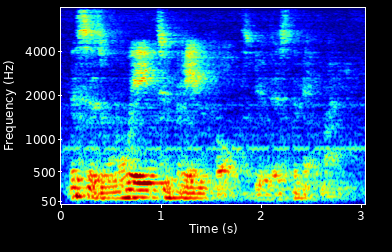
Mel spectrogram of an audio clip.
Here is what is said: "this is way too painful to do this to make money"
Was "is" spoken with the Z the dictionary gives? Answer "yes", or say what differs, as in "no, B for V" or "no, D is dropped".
yes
